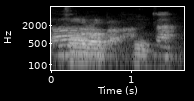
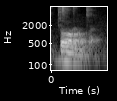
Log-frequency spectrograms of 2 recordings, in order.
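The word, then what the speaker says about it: ضرب: Daraba. Daraba. Daraba. Oh, Zoroba. Dang it. I got the vowel wrong. Daraba.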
